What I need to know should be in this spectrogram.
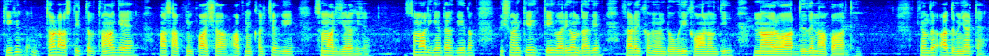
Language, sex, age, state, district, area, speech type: Dogri, male, 18-30, Jammu and Kashmir, Jammu, rural, spontaneous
